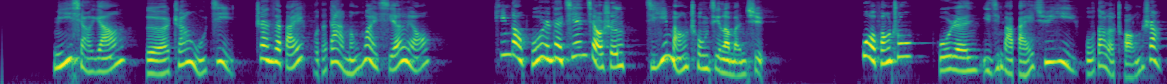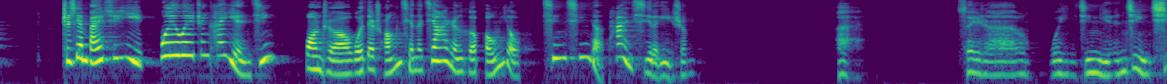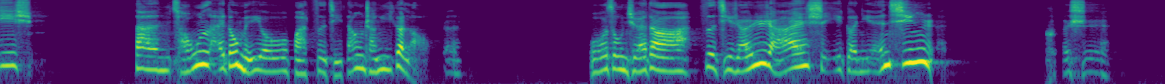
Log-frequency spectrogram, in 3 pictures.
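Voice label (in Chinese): 儿童读物节选; 那些骑驴的大诗人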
